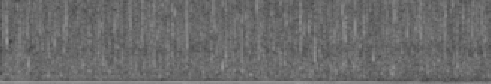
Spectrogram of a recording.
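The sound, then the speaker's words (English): Continuous flowing river water rushes steadily at moderate volume, layered over a low, sustained droning hum, with no voices. “And as the waters begin to fade, return to your breath.”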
